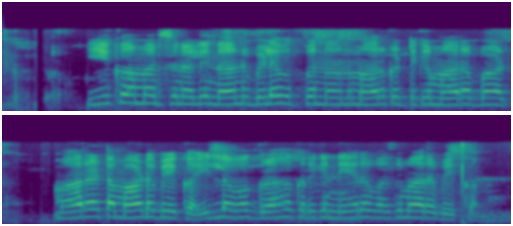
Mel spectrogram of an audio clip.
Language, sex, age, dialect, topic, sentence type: Kannada, female, 46-50, Coastal/Dakshin, agriculture, question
